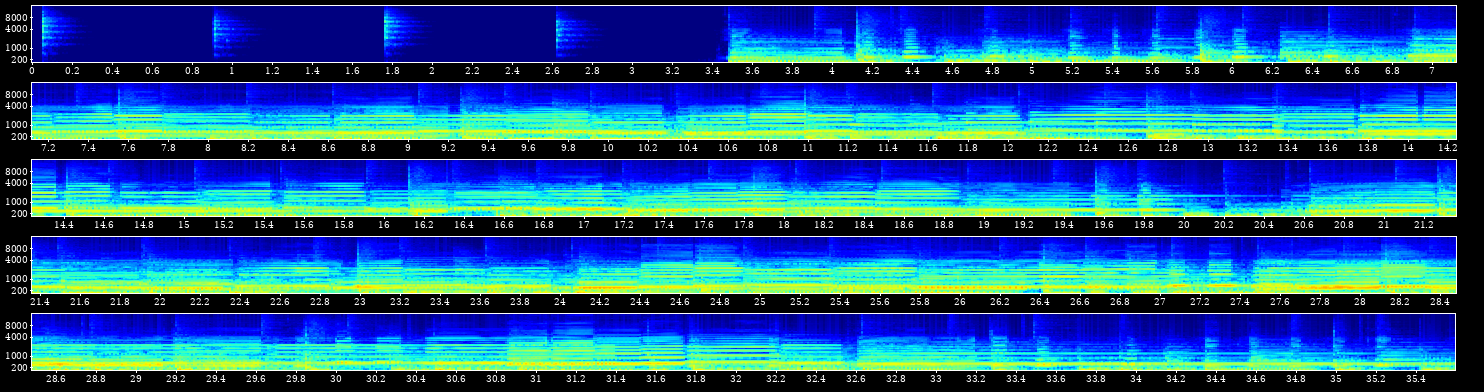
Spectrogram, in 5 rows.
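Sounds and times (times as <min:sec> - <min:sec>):
saxophone: 0:03.5 - 0:35.5.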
